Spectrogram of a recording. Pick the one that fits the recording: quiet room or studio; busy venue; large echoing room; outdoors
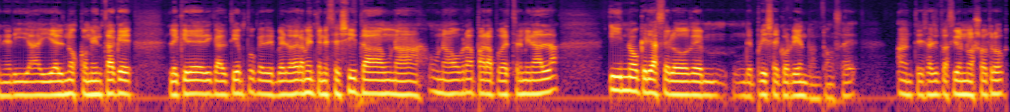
outdoors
